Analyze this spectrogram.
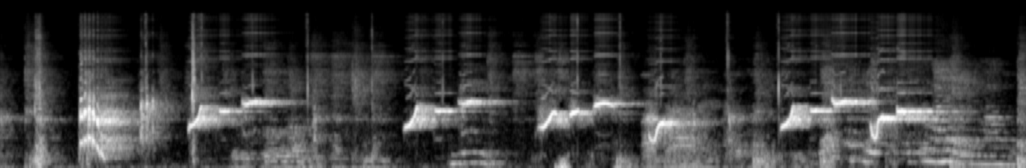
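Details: Straw-headed bulbul, locally cucak rowo, singing a training song: a run of mellow rising whistled notes, about one phrase every second or two, loud and fluty, with faint low murmurs between.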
